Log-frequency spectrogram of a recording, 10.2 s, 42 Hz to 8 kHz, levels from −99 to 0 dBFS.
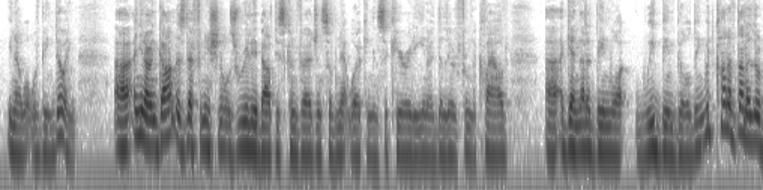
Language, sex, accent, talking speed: English, male, Australian, 260 wpm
